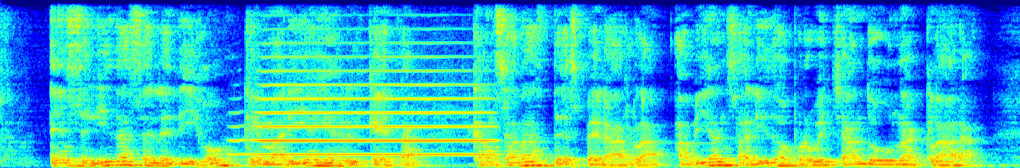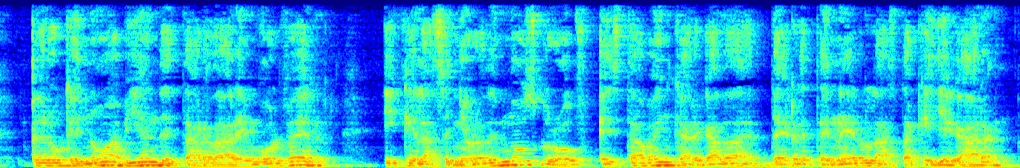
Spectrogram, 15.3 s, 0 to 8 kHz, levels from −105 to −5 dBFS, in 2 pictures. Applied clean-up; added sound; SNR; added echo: none; Trumpet; 5 dB; reverberation time 0.4 s.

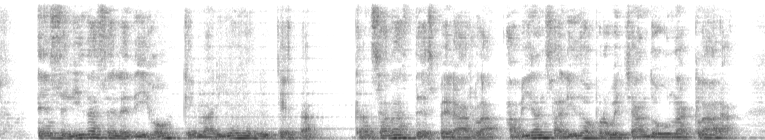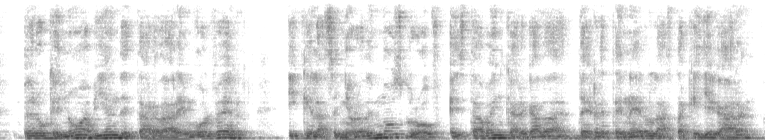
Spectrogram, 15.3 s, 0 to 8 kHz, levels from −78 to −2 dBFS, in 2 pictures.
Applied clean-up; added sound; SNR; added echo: neural separator model SepFormer DNS4.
